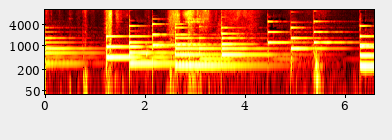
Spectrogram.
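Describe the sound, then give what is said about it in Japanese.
A music box sound from GarageBand plays a slow tinkling melody, each bright plucked note ringing out and fading before the next, clear with no voices. “このオルゴールの音を探すのもちょっとまず大変だったんだけどね。”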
